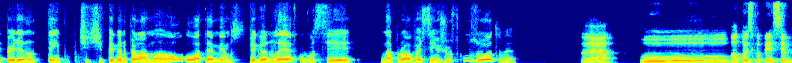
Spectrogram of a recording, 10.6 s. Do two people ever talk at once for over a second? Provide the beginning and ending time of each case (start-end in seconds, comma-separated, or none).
none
